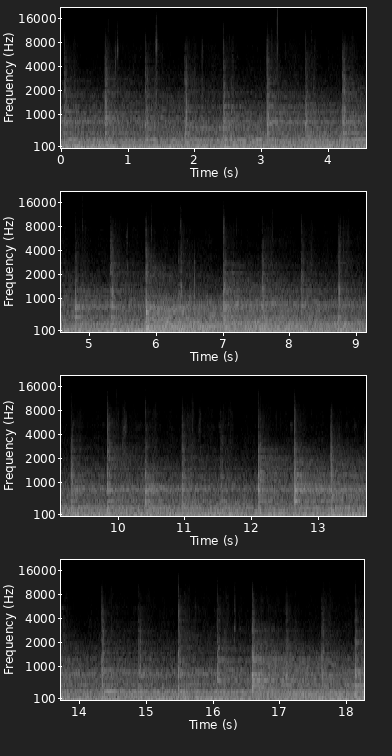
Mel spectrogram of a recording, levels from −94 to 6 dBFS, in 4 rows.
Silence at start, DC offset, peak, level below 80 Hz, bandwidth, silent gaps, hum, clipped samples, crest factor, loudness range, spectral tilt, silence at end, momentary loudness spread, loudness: 0 s; under 0.1%; -22 dBFS; -48 dBFS; 11.5 kHz; none; none; under 0.1%; 20 dB; 4 LU; -8.5 dB/octave; 0 s; 4 LU; -43 LUFS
